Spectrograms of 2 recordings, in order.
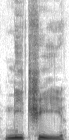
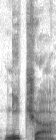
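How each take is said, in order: First: The name does not end like 'meet ya'. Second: The name ends like 'meet ya', with 'chuh'. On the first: The speaker calls it wrong. "not Nietzsche" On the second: The speaker calls it right. "The name is pronounced Nietzsche"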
